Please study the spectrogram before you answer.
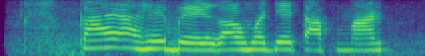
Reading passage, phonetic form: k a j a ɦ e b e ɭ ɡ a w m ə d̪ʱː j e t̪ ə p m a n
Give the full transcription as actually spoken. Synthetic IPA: k a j a ɦ e b e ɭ ɡ a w m ə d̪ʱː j e t̪ a p m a n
